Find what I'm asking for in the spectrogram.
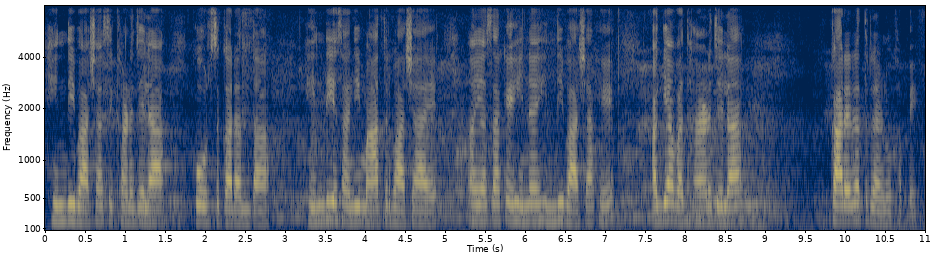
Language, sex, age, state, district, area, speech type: Sindhi, female, 30-45, Delhi, South Delhi, urban, spontaneous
